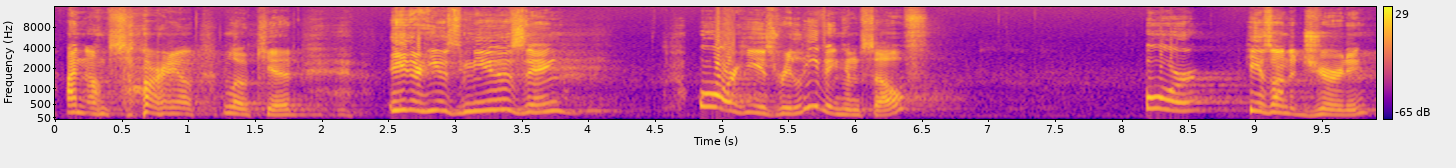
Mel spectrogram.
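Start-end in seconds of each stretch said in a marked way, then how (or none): 2.5-9.8 higher, sarcastic taunting of the false gods; mocking Elijah. Elijah taunting Baal's prophets, sarcastic and higher. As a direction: taunt them with a sneering lift. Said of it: "Elijah mocked them, saying".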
